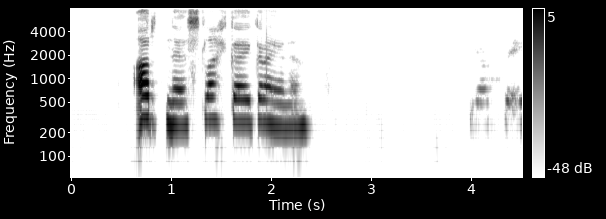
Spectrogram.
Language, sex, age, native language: Icelandic, female, 15, Icelandic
